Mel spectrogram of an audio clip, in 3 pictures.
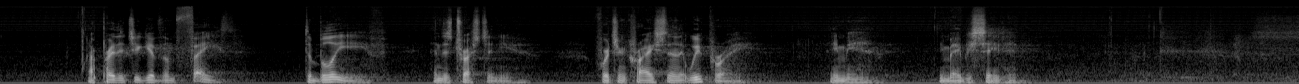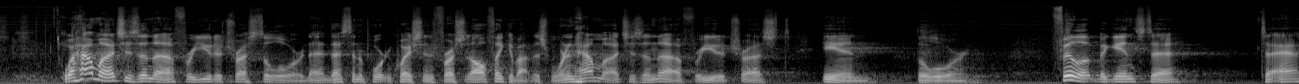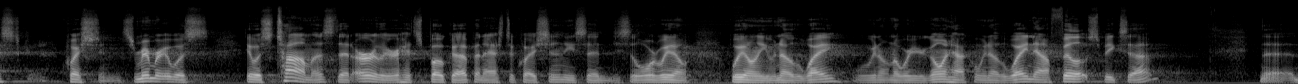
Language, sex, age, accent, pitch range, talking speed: English, male, 50-69, American, 75-115 Hz, 175 wpm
